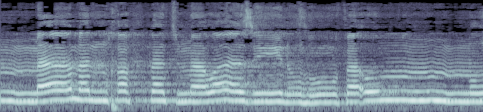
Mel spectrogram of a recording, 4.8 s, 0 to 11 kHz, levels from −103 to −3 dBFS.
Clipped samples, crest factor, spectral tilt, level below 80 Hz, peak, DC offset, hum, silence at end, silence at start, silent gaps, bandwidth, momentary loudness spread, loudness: under 0.1%; 14 dB; -5 dB/octave; -50 dBFS; -6 dBFS; under 0.1%; none; 0 s; 0 s; none; 11 kHz; 5 LU; -20 LUFS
